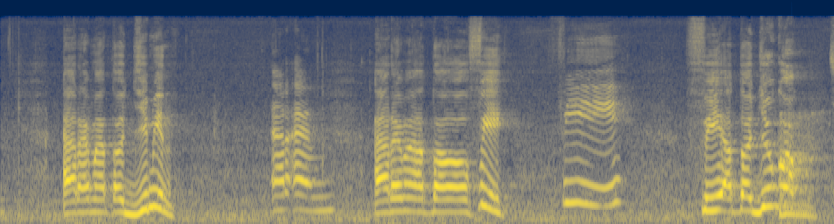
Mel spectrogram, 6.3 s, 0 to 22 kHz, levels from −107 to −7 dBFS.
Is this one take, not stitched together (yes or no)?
yes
